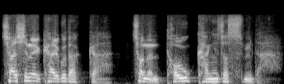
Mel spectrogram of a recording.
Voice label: Vox, kr; Fluss; kingsraid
